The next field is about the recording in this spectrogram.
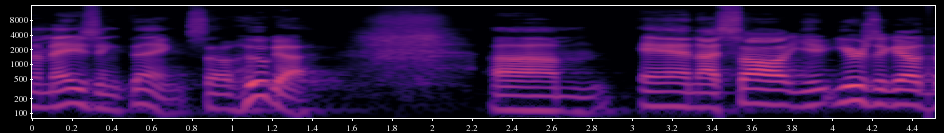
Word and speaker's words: hygge: It's spelled H-Y-G-G-E. So you would think it's hyge or, you know, but it's pronounced hygge.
